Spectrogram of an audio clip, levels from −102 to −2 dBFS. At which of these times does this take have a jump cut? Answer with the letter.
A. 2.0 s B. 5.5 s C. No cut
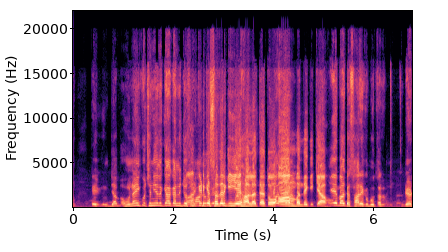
B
